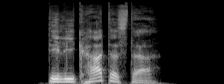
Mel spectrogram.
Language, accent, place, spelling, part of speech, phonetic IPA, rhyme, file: German, Germany, Berlin, delikatester, adjective, [deliˈkaːtəstɐ], -aːtəstɐ, De-delikatester.ogg
- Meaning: inflection of delikat: 1. strong/mixed nominative masculine singular superlative degree 2. strong genitive/dative feminine singular superlative degree 3. strong genitive plural superlative degree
